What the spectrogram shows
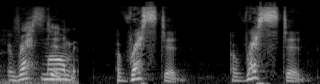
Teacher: Da, da, da. Stress on the middle syllable, arrested.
